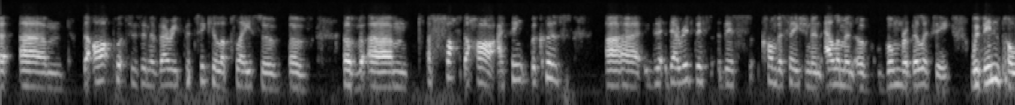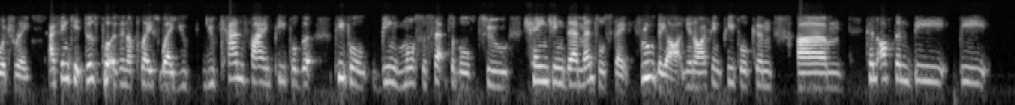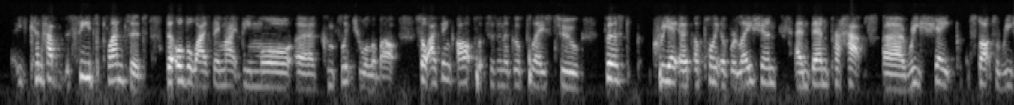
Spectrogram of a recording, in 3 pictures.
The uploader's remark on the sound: Please note this episode was recorded over the phone due to Covid-19 restrictions and this affects the sound quality.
